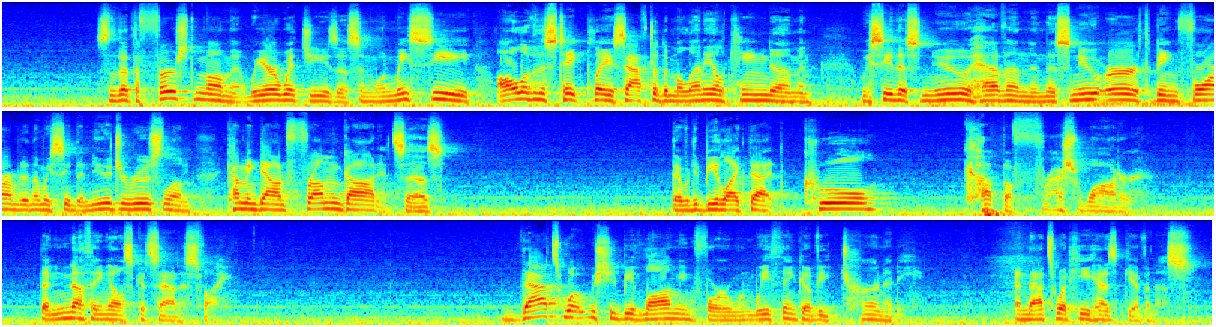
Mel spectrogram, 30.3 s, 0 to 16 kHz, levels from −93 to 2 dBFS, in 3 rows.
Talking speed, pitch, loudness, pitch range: 160 wpm, 145 Hz, -13 LUFS, 125-165 Hz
